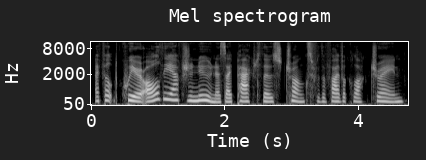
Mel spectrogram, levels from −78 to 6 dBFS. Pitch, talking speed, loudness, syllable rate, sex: 225 Hz, 200 wpm, -17 LUFS, 4.6 syllables/s, female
